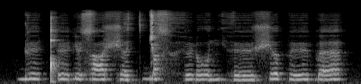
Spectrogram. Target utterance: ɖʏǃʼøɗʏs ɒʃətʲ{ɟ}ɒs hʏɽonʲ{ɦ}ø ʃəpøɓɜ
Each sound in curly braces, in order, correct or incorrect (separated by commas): correct, incorrect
